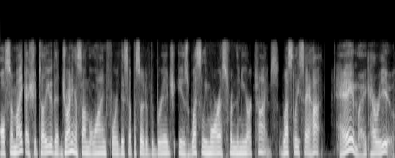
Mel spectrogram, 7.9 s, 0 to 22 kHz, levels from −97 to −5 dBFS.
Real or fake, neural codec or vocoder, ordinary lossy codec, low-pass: fake; codec, 16 kHz, 4 kbps, FreqCodec, larger model; Opus, 24 kbps; 7.2 kHz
